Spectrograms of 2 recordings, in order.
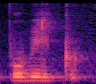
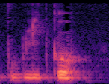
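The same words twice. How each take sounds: First: The stress is on the middle syllable. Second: The stress is on the last syllable. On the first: "En grave" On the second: "en aguda"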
